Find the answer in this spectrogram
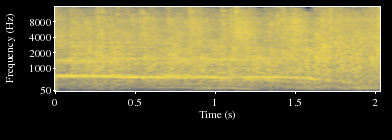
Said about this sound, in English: All right, so audience, it is now up to you to decide who will be our new Santa Claus, whether it is the T-1000 or Hermione Granger. That classic matchup. So please applaud if you think it should be the T-1000.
